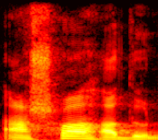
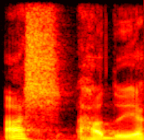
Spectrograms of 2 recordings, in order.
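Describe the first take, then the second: First: An extra vowel is heard after the s. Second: The s joins the h with no vowel. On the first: The speaker calls it wrong. "আসাহাদু না" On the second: The speaker calls it right. "বরং আস"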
